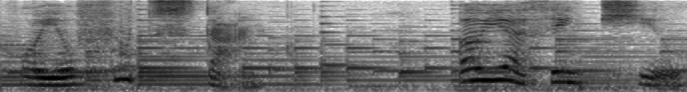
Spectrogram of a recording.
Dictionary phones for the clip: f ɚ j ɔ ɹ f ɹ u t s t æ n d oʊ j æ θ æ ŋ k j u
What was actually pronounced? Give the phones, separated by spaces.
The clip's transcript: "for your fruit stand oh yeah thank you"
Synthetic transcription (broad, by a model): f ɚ j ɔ f u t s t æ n oʊ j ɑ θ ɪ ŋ k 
